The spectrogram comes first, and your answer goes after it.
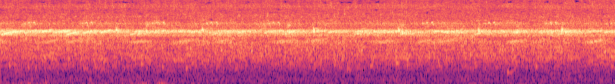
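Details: Lakeside frogs in full chorus, many overlapping shrill trills blending into a steady, even high drone with small pulses of intensity.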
